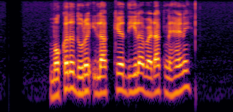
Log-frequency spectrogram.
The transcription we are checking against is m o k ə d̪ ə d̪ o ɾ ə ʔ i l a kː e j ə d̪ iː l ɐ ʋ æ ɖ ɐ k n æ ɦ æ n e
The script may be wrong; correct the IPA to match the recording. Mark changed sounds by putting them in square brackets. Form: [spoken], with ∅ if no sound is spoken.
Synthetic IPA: m o k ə d̪ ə d̪ [u] ɾ ə ʔ i l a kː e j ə d̪ iː l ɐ ʋ æ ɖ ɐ k n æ ɦ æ n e

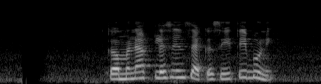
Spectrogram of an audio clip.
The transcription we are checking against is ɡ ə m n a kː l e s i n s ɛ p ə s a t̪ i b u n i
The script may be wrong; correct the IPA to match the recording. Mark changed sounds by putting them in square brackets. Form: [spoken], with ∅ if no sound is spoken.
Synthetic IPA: [k] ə m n a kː l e s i n s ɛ [k] ə s [i] t̪ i b u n i

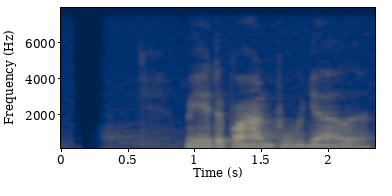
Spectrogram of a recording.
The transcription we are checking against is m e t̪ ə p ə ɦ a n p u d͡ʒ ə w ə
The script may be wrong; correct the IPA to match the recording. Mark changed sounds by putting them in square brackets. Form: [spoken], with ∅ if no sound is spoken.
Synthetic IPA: m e t̪ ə p [a] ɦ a n p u d͡ʒ [a] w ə

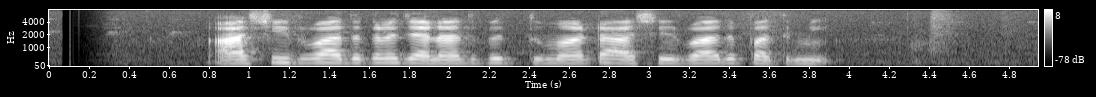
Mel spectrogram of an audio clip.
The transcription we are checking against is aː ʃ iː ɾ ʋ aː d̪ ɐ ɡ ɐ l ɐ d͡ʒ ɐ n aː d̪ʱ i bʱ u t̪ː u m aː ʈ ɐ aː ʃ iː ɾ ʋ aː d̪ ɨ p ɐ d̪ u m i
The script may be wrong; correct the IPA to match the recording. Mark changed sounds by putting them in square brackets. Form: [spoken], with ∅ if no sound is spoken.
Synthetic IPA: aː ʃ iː ɾ ʋ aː d̪ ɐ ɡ ɐ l ɐ d͡ʒ ɐ n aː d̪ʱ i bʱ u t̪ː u m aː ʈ ɐ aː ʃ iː ɾ ʋ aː d̪ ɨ p ɐ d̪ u m i

